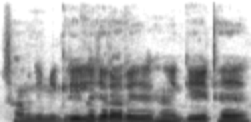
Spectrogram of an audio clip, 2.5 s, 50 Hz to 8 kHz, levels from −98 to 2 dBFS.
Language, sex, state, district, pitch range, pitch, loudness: Hindi, male, Bihar, Saharsa, 155-165 Hz, 160 Hz, -16 LUFS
